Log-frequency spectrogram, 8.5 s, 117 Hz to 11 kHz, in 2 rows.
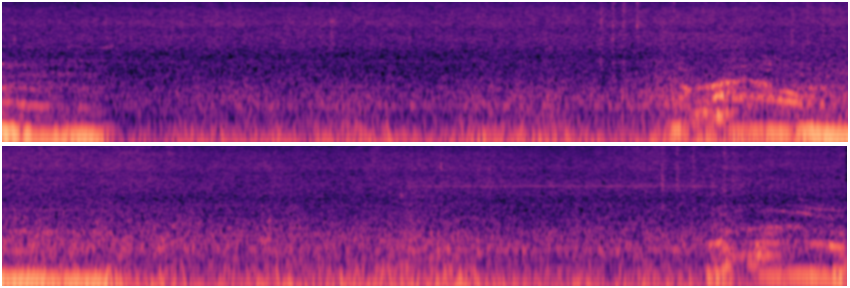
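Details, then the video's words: A female lion moans to contact other lions, Nkorho live camera, 30 September 2021: low moans at the start, middle and end, the central one longest, each opening with a faint higher overtone, over a continuous deep background rumble. "Lion: Female 11+ hrs "moaning" (searching contact)"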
